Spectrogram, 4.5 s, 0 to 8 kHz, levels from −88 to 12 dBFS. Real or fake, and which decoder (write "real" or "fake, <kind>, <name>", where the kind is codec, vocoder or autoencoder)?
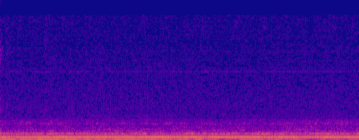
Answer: real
